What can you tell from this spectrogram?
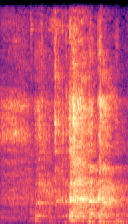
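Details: A brief cough burst followed by a second weaker burst from an adult man who is unwell.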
